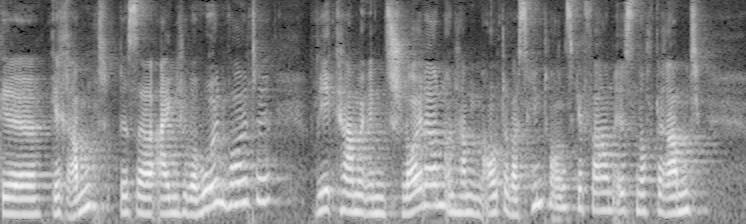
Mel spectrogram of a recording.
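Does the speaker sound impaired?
Yes: cleft palate, mild; cleft palate from birth; small speech impediment, audible to listeners.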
